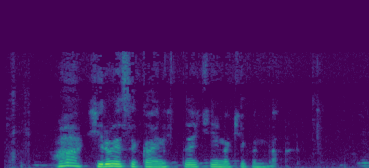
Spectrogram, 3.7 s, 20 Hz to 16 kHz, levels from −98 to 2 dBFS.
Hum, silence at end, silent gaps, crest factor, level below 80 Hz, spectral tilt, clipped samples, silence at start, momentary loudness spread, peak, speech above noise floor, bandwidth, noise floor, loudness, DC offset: none; 0 s; none; 20 dB; -70 dBFS; -8.5 dB/octave; under 0.1%; 0.55 s; 17 LU; -14 dBFS; 42 dB; 11.5 kHz; -74 dBFS; -32 LUFS; under 0.1%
